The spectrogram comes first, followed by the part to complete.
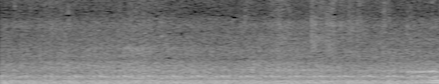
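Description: Steady low hum with a faint steady whine above it, under constant outdoor background noise.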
